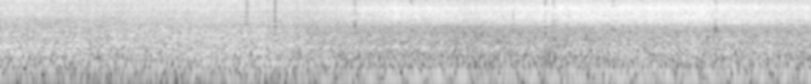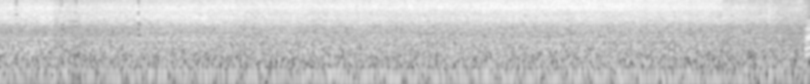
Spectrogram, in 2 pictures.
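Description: Claas Dominator combine harvester running steadily while its unloading auger empties the barley grain tank into a trailer. A deeper steady hum joins in about two seconds in and holds.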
